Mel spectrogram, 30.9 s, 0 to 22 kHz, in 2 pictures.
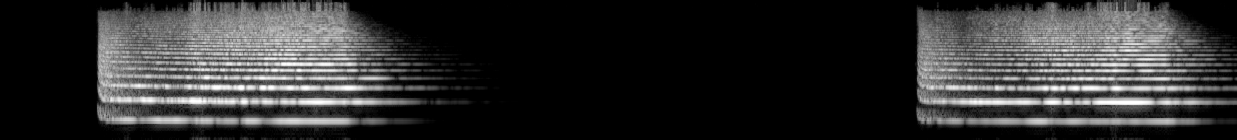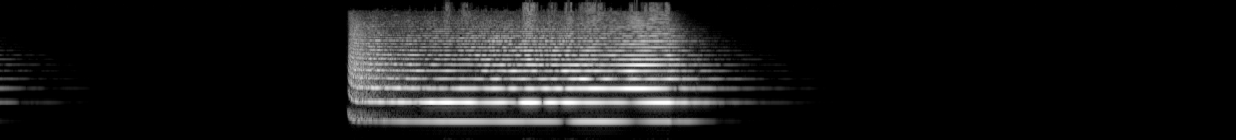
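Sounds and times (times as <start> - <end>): air horn long blast: 1.2 - 5.8, 11.5 - 15.9, 19.8 - 25.1.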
